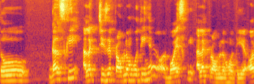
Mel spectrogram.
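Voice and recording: Audible room echo surrounds a man's high-pitched voice with a slightly mellow tone.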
